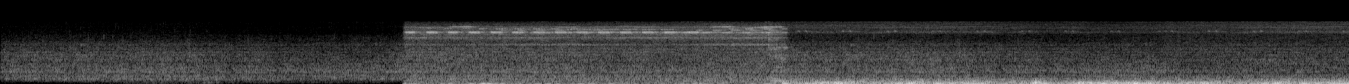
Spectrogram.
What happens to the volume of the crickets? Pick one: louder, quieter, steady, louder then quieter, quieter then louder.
quieter.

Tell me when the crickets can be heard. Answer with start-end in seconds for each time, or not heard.
4.0-13.4.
